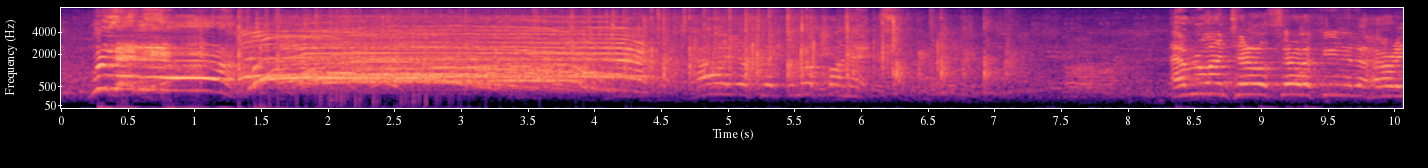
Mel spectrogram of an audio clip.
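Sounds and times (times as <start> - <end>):
crowd cheering and shouting: 0.3 - 4.5
high whoops and screams: 0.5 - 4.5
scattered clapping: 3.0 - 7.3
speech: 9.0 - 10.0.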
